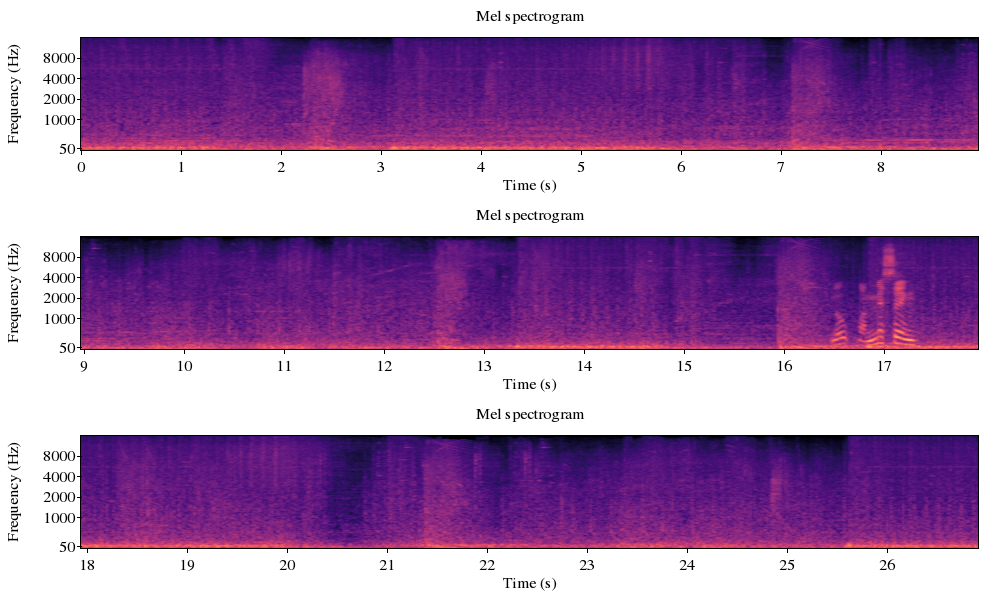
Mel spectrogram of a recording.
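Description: A large machine hums and rumbles steadily.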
